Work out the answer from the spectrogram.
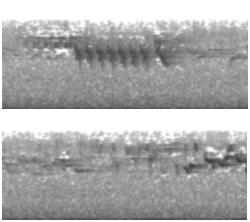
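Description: Birds chirping and singing, with a fast trill about a second in and busier chirping near the end, over a steady low rumble.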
